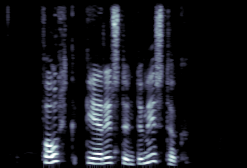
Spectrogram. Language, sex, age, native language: Icelandic, female, 60-69, Icelandic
